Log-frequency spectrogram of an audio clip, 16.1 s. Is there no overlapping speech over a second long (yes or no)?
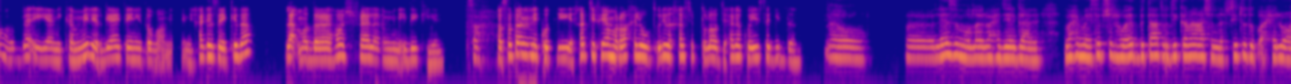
yes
